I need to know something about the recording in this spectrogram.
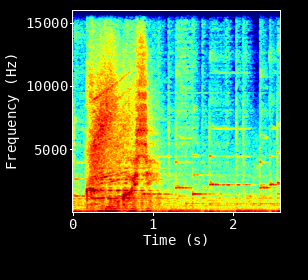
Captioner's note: battle cry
